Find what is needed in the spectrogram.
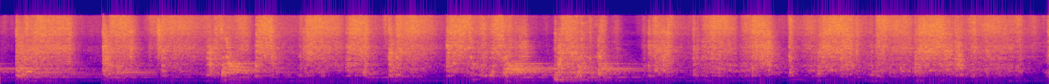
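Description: Gloved hand rubbing Speedy Dry clay absorbent granules against the inside of an emptied steel oil tank: a gritty scraping in repeated strokes with short pauses between them, as the granules soak up the leftover oil sludge.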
